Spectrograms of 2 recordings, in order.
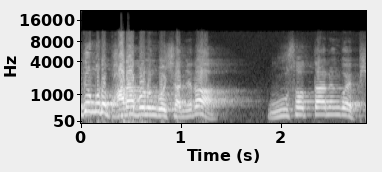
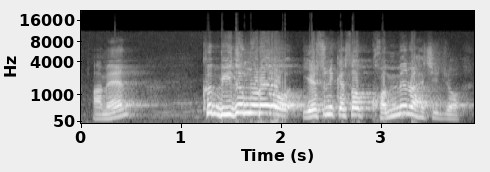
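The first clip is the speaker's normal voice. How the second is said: normal talking voice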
